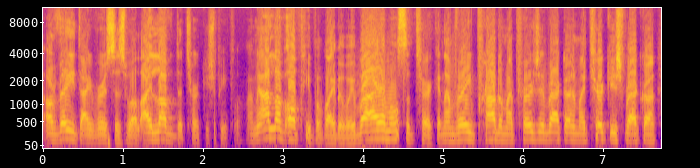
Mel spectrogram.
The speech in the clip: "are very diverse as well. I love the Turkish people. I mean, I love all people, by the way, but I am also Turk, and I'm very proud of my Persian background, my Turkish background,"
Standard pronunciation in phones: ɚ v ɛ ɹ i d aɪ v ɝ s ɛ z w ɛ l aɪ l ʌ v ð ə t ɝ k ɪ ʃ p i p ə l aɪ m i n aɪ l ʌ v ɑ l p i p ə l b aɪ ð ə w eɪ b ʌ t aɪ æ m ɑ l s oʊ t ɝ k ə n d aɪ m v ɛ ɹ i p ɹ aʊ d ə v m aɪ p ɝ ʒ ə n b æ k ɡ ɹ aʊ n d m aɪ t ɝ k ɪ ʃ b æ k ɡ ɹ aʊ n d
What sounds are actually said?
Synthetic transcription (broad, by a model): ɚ v ɛ ɹ i d aɪ v ɝ s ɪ z w ɛ l aɪ l ʌ v ð ə t ɝ k ɪ ʃ p i p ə l aɪ m i n aɪ l ʌ v ɑ l p i p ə l b aɪ ð ə w eɪ b ʌ t aɪ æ m ɑ l s oʊ t ɝ k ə n aɪ m v ɛ ɹ i p ɹ aʊ d ə v m aɪ p ɝ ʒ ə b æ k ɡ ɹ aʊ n m aɪ t ɝ k ɪ ʃ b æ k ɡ ɹ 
